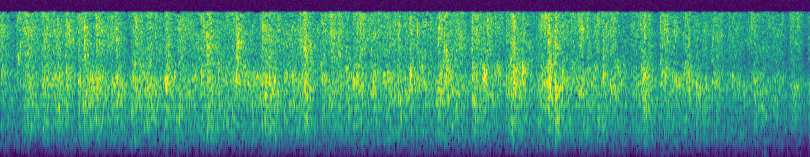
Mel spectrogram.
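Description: Steady applause from an audience welcoming a theologian to the stage: dense, continuous clapping that holds an even, fairly loud level throughout, with no voices.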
